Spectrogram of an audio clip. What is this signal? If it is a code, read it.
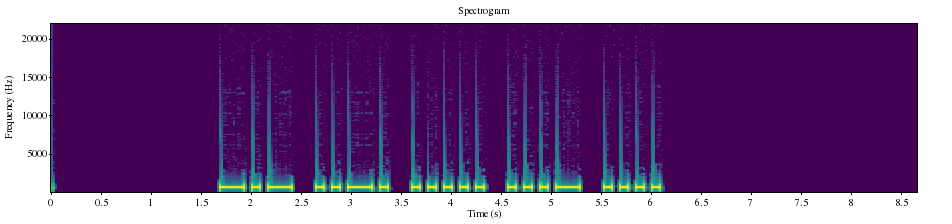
Morse code, heard as a keyed tone, about 15 wpm, 700 Hz. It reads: KF5VH
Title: USA Call Signs - 5 Characters - Repeated 3x - 15wpm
